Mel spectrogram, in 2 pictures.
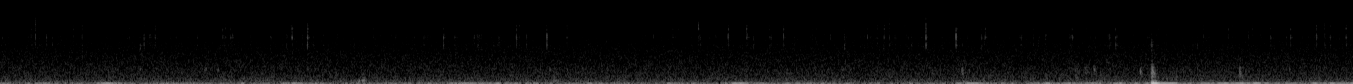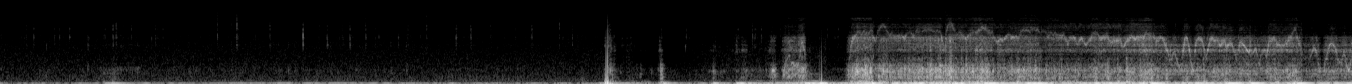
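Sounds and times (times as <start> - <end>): underwater crackling ticks: 0.0 - 27.0
low underwater rumble: 10.9 - 27.0.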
